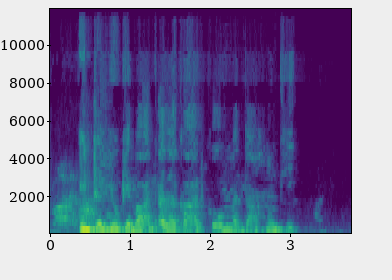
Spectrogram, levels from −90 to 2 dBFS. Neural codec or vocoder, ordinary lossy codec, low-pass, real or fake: none; Opus, 16 kbps; 9.9 kHz; real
